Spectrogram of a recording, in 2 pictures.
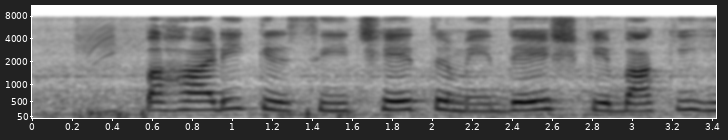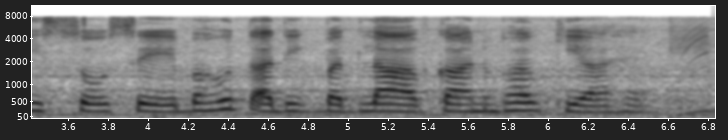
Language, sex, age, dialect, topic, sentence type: Hindi, male, 25-30, Hindustani Malvi Khadi Boli, agriculture, statement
